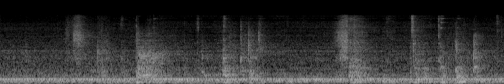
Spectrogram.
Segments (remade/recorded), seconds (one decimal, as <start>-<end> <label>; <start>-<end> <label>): 0.0-1.6 recorded; 1.6-4.4 remade; 4.4-5.1 recorded

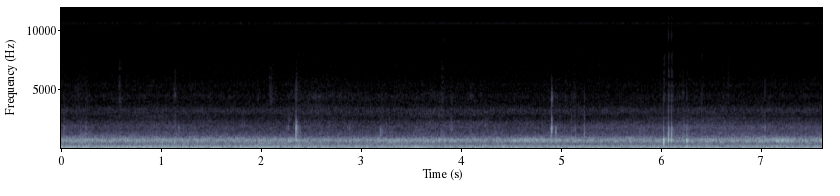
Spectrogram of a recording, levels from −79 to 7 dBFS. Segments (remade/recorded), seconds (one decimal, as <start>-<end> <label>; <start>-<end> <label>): 0.0-2.1 remade; 2.1-5.4 recorded; 5.4-7.6 remade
